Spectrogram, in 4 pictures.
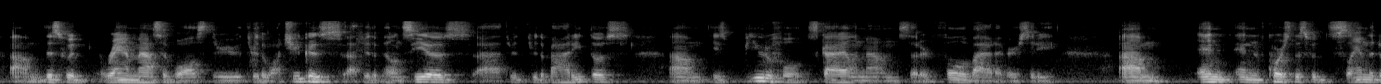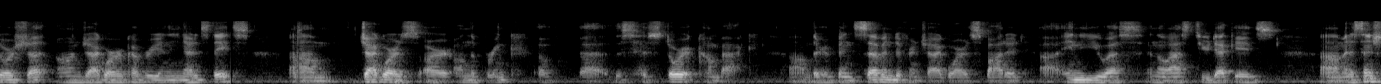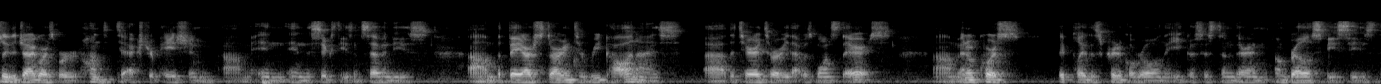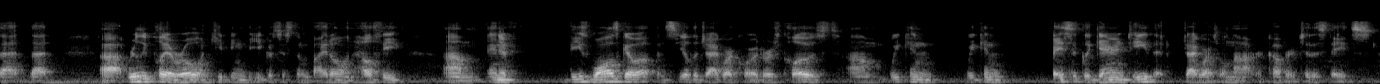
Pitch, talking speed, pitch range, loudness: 105 Hz, 180 wpm, 95-120 Hz, -26 LUFS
